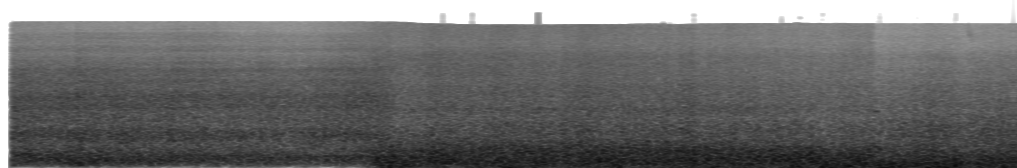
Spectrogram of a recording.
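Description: Ocean surf breaking on a beach, a steady rushing wash, with wind rumbling on the microphone. The low rumble grows louder about four seconds in.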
